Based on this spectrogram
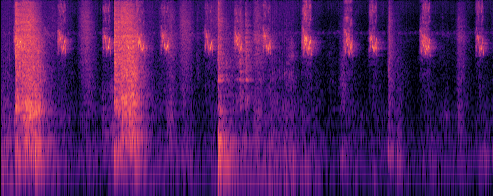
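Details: Baby sparrows waiting for their mother and father to feed them: short high chirps repeated irregularly, with loud broadband rustling bursts in the first seconds.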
